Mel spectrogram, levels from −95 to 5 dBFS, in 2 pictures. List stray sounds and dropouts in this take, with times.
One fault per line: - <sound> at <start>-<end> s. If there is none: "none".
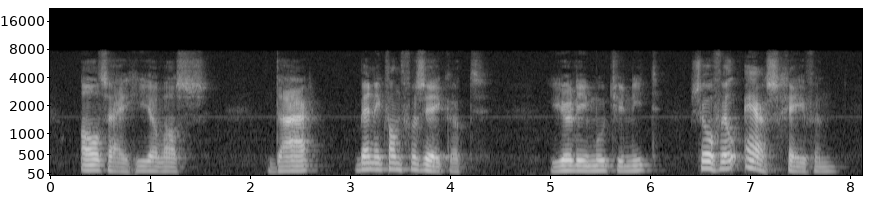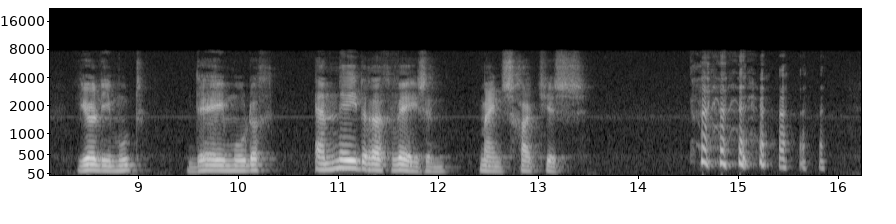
- laugh at 14.5-15.9 s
